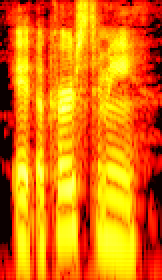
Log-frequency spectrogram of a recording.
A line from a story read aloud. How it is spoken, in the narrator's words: said Tick-Tock calmly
